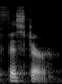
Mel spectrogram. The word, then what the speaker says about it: Pfister: always act surprised but it is actually pronounced Fister so sister Pfister which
